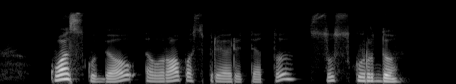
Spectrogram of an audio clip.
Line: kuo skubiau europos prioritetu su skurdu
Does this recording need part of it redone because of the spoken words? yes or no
no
